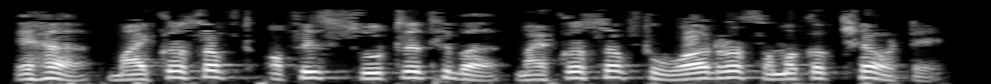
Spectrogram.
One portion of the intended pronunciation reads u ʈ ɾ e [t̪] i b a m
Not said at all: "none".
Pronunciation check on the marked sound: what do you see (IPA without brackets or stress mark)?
t̪ʰ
